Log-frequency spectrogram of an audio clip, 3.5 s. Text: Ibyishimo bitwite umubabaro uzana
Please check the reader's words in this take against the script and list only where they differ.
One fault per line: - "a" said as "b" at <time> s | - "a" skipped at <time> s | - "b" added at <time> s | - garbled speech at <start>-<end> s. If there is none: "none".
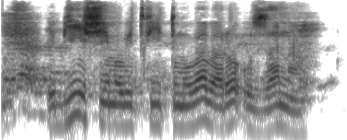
none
